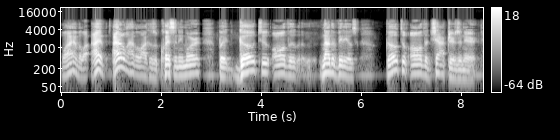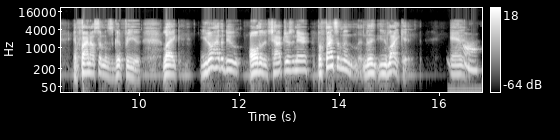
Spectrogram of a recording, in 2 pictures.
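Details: Aphasia after a stroke in a man, speaking in a conversation about his recovery; finding: aphasia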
